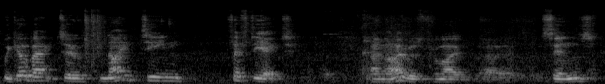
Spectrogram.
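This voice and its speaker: A man's voice: medium pitch, lively intonation, slow, a bit bright. An older man telling dry, humorous anecdotes in a tribute speech at a birthday reception. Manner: dry humour, storytelling pace. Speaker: speaker giving a birthday tribute. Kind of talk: after-dinner speech with anecdotes. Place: hotel reception room. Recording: roomy, distant, noisy function room.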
